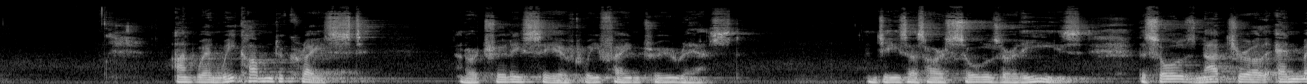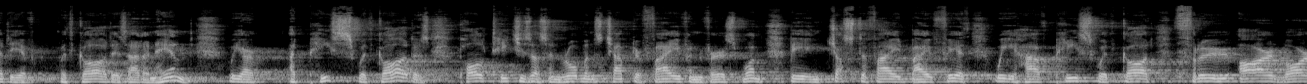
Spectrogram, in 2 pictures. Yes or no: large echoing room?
yes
